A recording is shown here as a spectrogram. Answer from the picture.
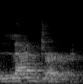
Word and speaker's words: ladder: The duh because it's between an a and a n is becoming v lad. You don't want ladder. You want ladder.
